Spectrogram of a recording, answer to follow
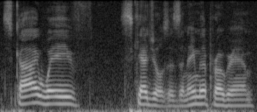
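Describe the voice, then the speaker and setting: Slow, mellow man thinking aloud. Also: medium pitch, creaky. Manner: halting, thinking aloud while operating the app. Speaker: host demonstrating a radio app. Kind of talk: casual live tutorial.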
